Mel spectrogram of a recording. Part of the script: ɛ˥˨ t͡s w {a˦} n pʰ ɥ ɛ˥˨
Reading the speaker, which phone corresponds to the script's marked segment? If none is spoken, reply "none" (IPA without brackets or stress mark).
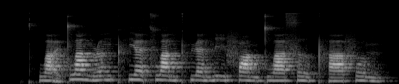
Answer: a˥˨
